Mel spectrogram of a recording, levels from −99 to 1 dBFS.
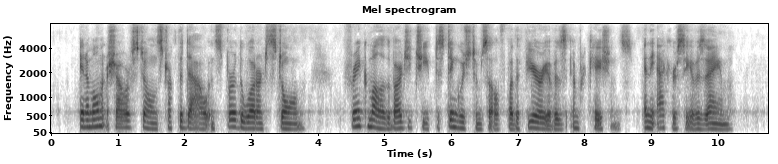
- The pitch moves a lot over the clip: No, average, 3.8 semitones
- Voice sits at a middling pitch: Yes, medium, 155 Hz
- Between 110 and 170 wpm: No, average, 195 wpm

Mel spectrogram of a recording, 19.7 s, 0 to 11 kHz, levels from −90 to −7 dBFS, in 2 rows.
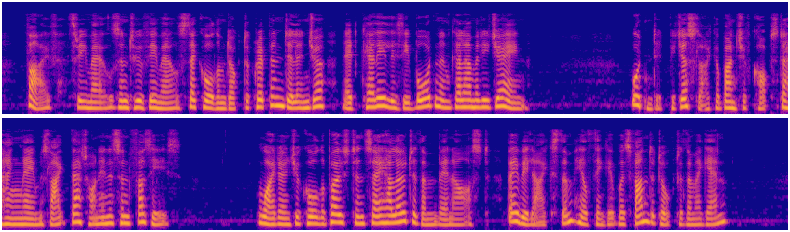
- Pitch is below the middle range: No, high, 195 Hz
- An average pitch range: Yes, average, 3.9 semitones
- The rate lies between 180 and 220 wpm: Yes, average, 190 wpm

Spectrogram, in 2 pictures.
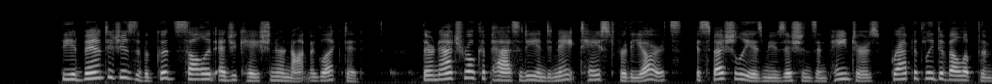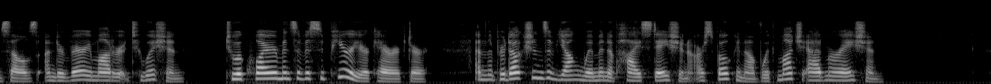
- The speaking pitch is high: Yes, high, 195 Hz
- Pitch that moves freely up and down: Yes, wide, 6.8 semitones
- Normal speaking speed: Yes, average, 155 wpm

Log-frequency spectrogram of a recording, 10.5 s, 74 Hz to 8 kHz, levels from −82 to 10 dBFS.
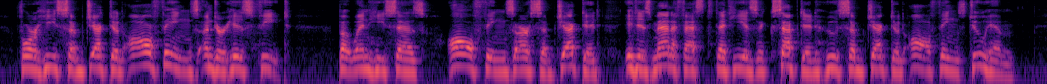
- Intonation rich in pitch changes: No, average, 3.0 semitones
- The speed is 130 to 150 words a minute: No, average, 165 wpm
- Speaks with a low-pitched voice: No, medium, 160 Hz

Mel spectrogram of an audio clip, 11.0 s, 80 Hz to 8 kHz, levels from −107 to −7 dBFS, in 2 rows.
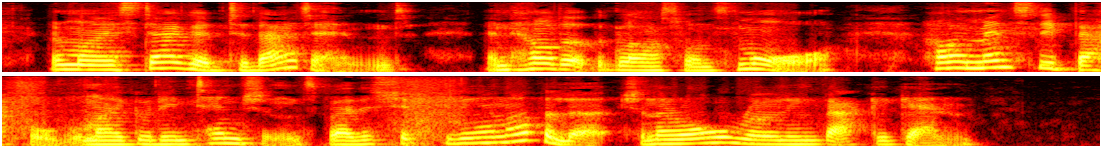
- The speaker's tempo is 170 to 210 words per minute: Yes, average, 180 wpm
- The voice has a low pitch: No, high, 190 Hz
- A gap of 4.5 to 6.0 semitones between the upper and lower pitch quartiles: Yes, wide, 5.5 semitones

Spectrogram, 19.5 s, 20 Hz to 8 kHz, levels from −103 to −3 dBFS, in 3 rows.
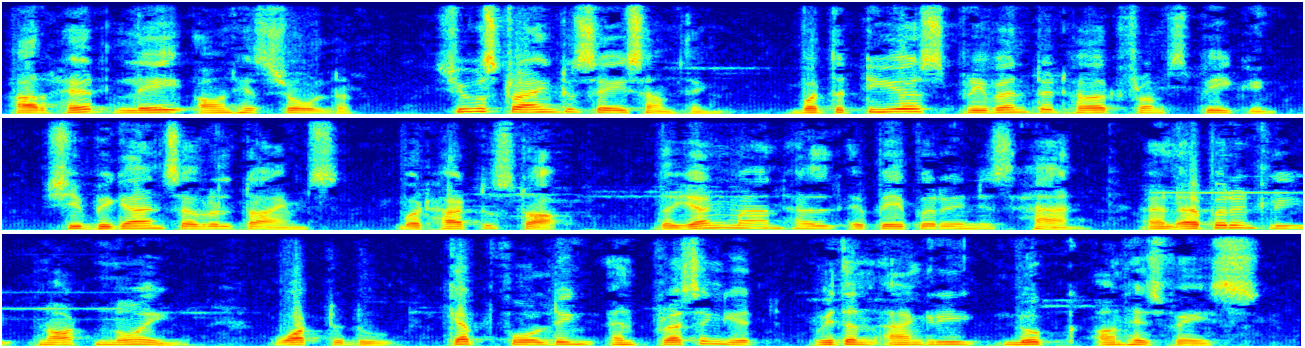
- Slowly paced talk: No, average, 170 wpm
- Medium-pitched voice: Yes, medium, 150 Hz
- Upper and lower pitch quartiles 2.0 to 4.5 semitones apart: Yes, average, 2.9 semitones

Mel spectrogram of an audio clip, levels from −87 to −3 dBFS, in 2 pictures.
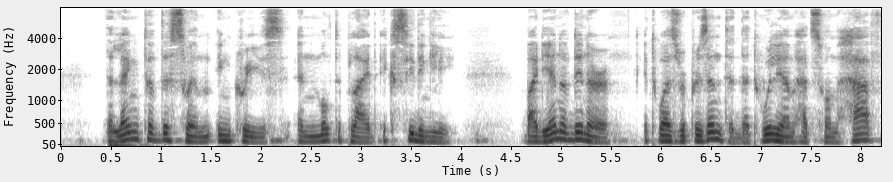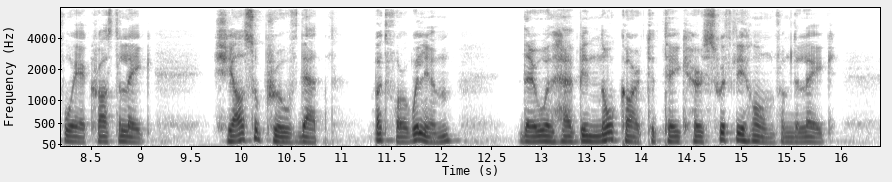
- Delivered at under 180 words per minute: Yes, average, 170 wpm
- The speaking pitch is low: Yes, low, 115 Hz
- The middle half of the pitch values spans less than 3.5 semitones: No, average, 3.9 semitones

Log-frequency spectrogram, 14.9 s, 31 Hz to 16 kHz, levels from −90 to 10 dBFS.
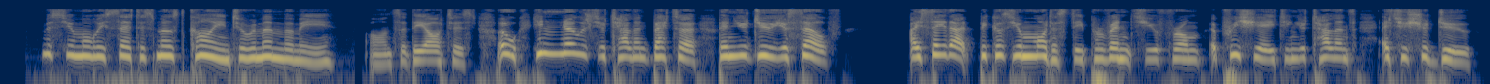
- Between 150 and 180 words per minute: Yes, average, 160 wpm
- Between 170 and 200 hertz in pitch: No, high, 230 Hz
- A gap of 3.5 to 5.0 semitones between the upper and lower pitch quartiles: Yes, average, 4.3 semitones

